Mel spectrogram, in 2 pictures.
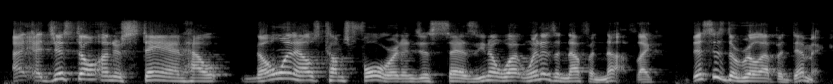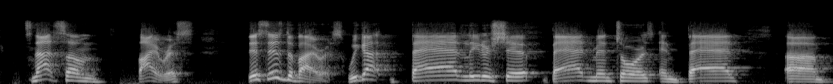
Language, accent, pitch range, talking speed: English, American, 150-190 Hz, 160 wpm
